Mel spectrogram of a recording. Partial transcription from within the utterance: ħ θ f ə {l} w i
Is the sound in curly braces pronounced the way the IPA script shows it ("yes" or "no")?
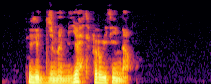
no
